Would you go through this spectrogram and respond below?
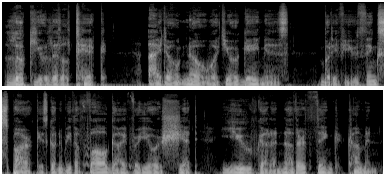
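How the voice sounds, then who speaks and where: A man playing a gruff, blunt, protective werewolf with a gravelly, raspy voice in a roleplay audio drama. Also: extremely low pitch, slow pace, no room sound, studio quality, exaggerated voice. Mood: threatening, irritated.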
